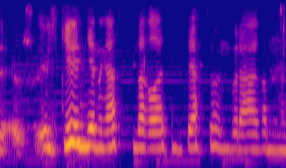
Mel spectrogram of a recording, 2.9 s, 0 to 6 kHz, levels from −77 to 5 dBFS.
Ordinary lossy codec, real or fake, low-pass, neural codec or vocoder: none; real; 5.4 kHz; none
